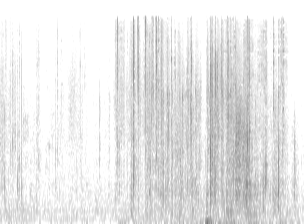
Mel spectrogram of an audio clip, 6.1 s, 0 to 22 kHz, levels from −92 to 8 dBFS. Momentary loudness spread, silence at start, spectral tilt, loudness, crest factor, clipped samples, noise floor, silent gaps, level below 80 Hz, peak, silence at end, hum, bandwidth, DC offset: 23 LU; 0 s; 0 dB/octave; -47 LUFS; 36 dB; under 0.1%; -73 dBFS; none; -72 dBFS; -16 dBFS; 0.1 s; none; 17 kHz; under 0.1%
